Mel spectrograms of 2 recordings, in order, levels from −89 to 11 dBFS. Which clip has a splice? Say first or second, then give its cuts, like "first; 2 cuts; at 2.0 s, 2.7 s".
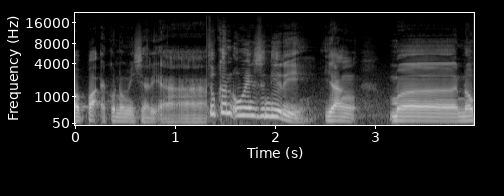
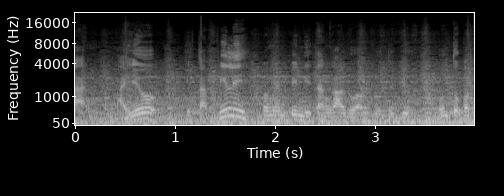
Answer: first; 1 cut; at 1.3 s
